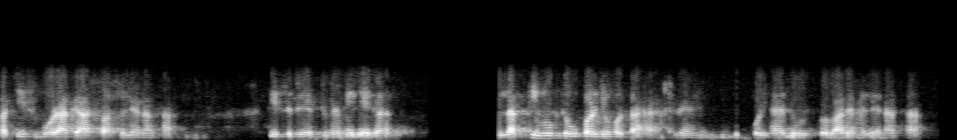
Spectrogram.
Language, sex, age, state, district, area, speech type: Hindi, male, 30-45, Bihar, Vaishali, rural, conversation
